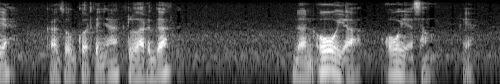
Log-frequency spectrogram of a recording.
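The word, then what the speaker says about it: 大家: Dan oya-san, ya. Kanji dai dan kanji iye. Ya, oya-san ini artinya bapak pemilik kontrakan atau bapak kos-kosan atau ibu kos. Itu bacanya oya.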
